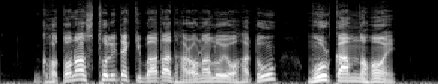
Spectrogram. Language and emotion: Assamese, angry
